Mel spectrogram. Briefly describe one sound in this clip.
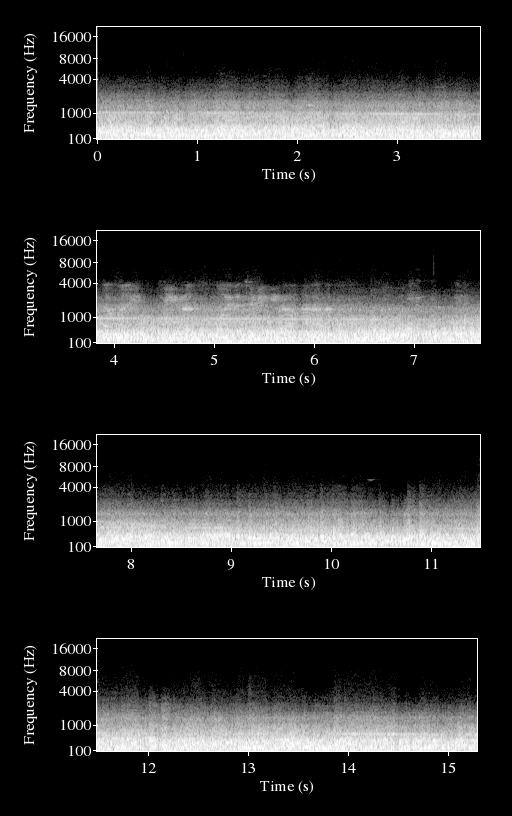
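Train wheels squeal faintly on the rails.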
